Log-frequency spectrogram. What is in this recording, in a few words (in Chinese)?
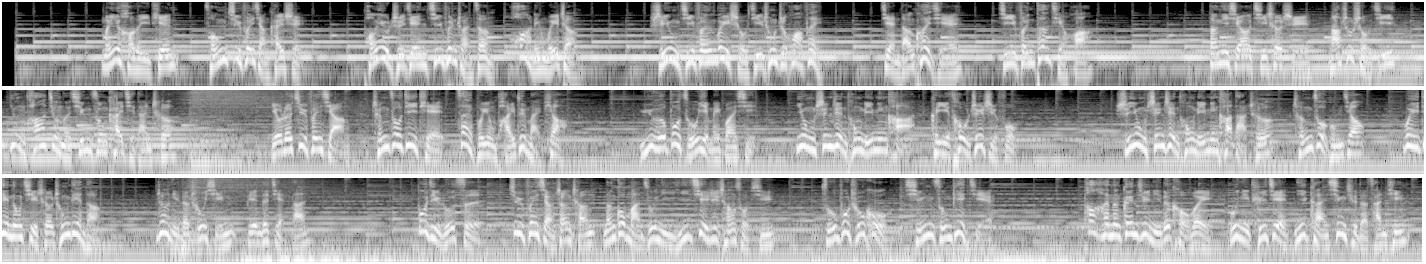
男 大气科技; 支付宝; 聚分享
